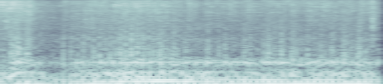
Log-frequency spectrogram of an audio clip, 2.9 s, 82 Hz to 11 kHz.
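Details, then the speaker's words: Big-cam naturally aspirated LS7 V8 in a Datsun Z, being tuned for idle fuel, spark and airflow, starts right up with a deep even rumble and holds a steady idle as the rpm settles toward target; normal start and idle. "started right up there it's pretty good now notice the engine rpm should start to dissipate"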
